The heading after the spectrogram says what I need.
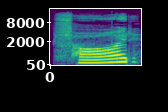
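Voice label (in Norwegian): "far", Norwegian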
